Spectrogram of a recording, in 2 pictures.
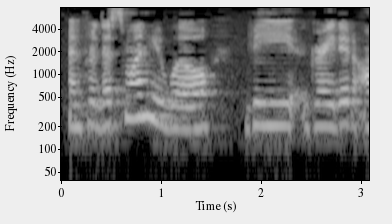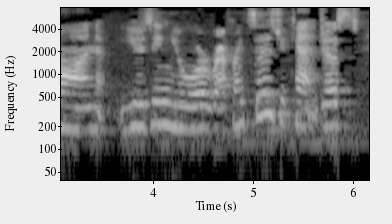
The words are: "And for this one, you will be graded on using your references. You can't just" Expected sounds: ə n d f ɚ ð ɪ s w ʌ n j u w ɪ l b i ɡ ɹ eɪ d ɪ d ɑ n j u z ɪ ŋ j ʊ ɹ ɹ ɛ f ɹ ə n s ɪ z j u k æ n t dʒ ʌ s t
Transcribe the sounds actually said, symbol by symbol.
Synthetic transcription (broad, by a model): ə n f ɚ ð ɪ s w ʌ n j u w ɪ l b i ɡ ɹ eɪ d ɪ d n j u z ɪ ŋ j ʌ ɹ ɹ ɛ f ɹ ə n s ɪ z j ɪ k æ n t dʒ ʌ s t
